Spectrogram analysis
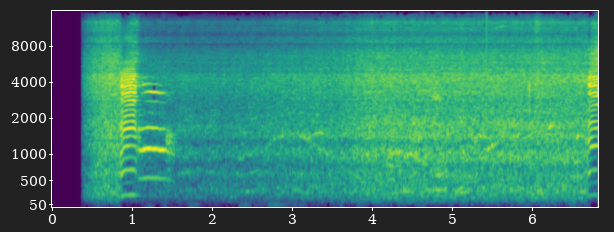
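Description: A peahen gives a loud, brief nasal honk near the start, with another clipped call at the very end, over steady traffic-like rumble and hiss.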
